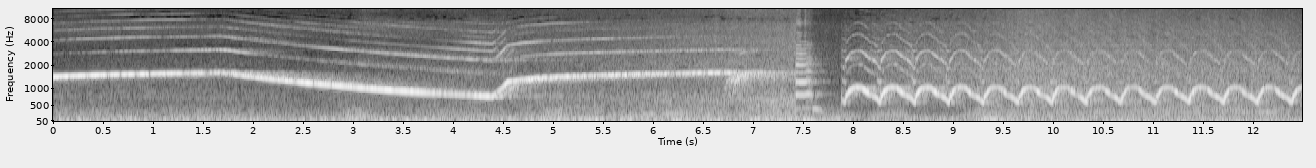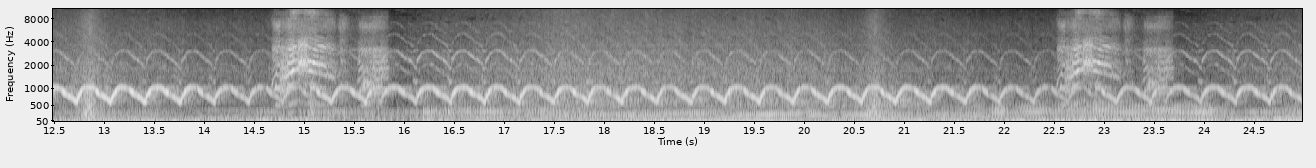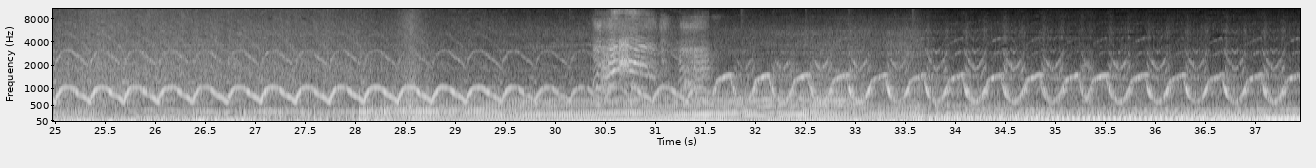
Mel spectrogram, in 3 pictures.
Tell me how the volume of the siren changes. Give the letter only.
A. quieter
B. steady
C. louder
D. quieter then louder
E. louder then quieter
A.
